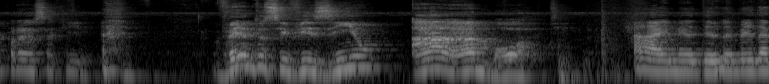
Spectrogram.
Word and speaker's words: morte: Qual é a sílaba tônica de morte? Morte. Então é mor.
